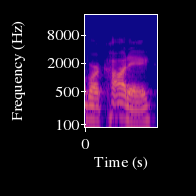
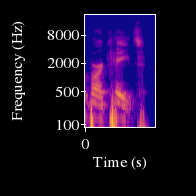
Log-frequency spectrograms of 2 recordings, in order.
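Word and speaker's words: Barkate: Not just one chain, but two because they got their wide receiver Cooper Barcade. I don't know how to pronounce his name.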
